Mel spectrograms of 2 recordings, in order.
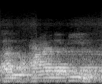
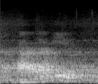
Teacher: harus diucap dengan ain yang begitu jelas, tidak boleh sama dengan hamzah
